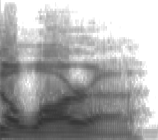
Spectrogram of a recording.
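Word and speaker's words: Elara: Sorry, it's Aara. I got the name wrong, but it's Yeah.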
